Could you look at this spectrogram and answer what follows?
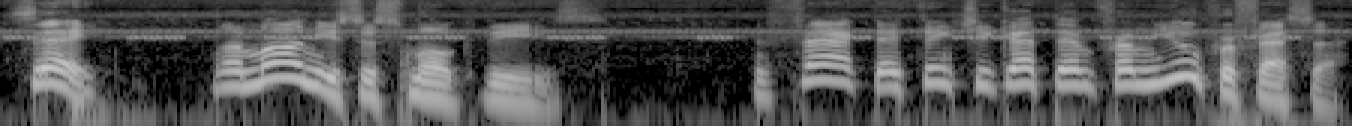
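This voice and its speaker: A man's voice: high-pitched, huge pitch swings, measured pace, slight background noise, heavily acted. A man playing a tough, cocky young gang leader in an audio drama, with streetwise, swaggering talk. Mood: curious.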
